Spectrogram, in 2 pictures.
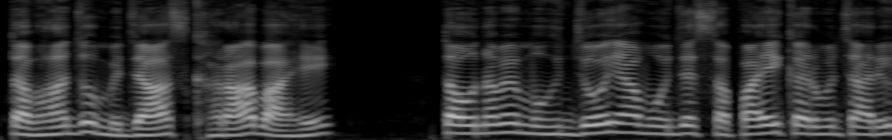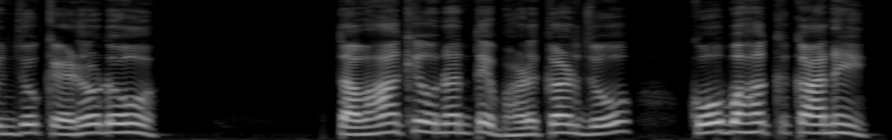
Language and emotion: Sindhi, angry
